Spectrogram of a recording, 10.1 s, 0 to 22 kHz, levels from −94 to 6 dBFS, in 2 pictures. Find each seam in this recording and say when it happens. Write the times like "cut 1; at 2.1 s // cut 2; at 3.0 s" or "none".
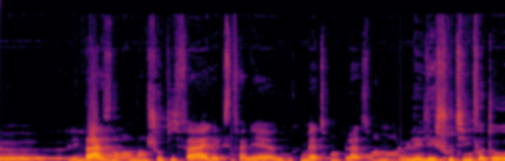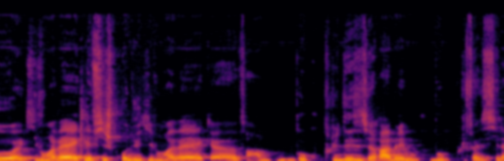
cut 1; at 2.3 s // cut 2; at 4.0 s

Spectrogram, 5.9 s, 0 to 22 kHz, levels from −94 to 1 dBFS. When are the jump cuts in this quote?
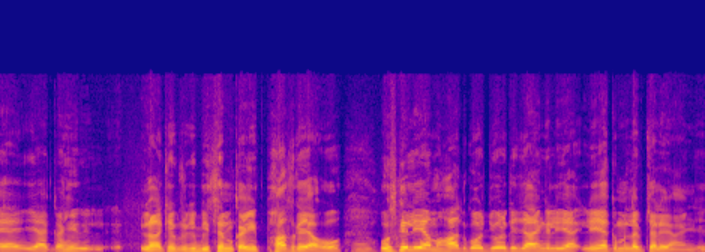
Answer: none

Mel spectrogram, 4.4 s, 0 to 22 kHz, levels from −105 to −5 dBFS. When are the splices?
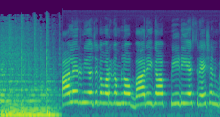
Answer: cut 1; at 1.1 s

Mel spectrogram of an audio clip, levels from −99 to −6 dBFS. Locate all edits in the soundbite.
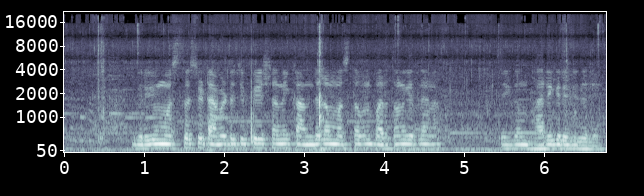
none

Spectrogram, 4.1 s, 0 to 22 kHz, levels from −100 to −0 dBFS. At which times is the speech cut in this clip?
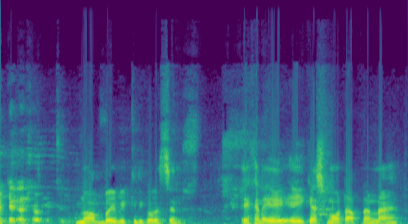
none

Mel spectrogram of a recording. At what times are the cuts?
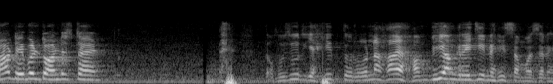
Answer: none

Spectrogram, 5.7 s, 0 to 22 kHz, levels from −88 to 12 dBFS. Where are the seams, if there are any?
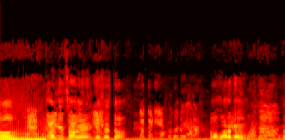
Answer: cut 1; at 0.9 s // cut 2; at 4.2 s

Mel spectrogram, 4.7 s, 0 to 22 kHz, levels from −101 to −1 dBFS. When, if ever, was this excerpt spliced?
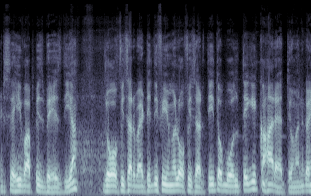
none

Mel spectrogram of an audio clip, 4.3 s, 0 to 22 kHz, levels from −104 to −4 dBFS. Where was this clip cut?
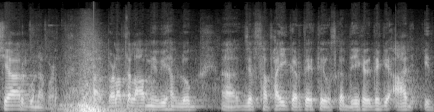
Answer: cut 1; at 0.9 s

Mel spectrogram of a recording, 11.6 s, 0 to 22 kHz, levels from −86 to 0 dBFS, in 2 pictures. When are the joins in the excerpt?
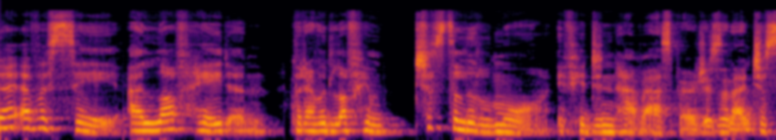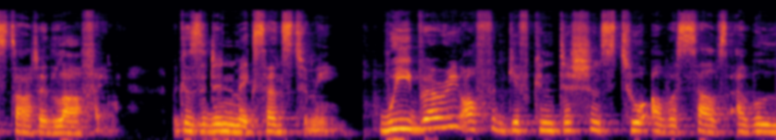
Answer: cut 1; at 0.9 s // cut 2; at 2.0 s // cut 3; at 8.5 s

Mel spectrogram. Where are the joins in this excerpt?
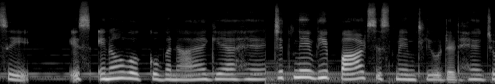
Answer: cut 1; at 2.7 s

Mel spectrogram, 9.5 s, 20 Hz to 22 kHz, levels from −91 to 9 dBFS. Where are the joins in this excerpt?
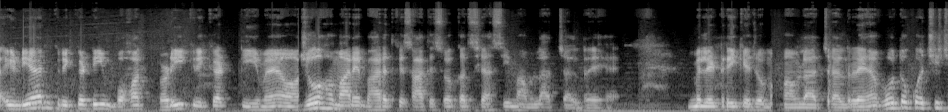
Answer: cut 1; at 3.0 s

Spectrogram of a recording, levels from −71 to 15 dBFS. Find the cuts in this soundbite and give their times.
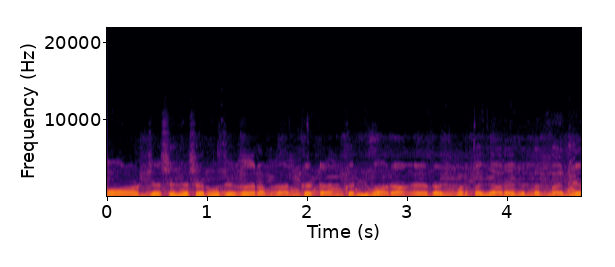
none

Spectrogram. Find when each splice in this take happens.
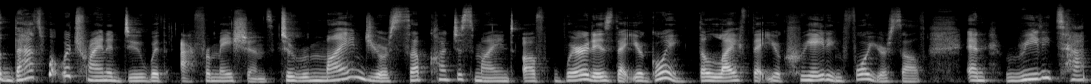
cut 1; at 2.8 s

